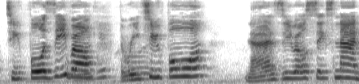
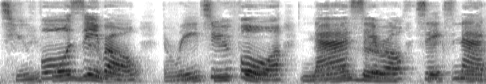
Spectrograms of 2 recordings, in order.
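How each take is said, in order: First: The number is said fast. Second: The number is said slowly.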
